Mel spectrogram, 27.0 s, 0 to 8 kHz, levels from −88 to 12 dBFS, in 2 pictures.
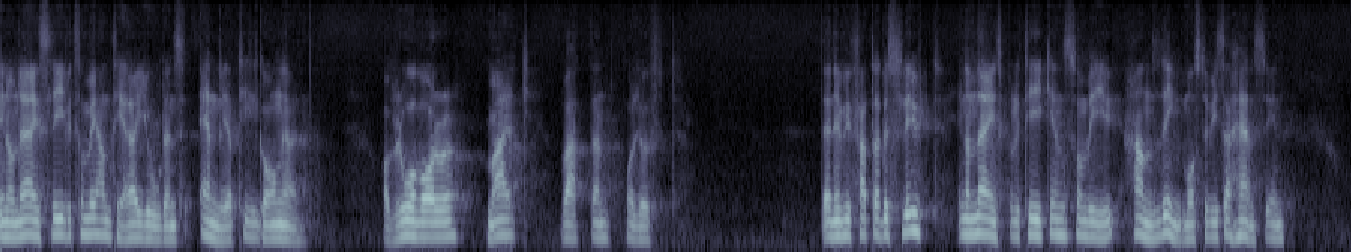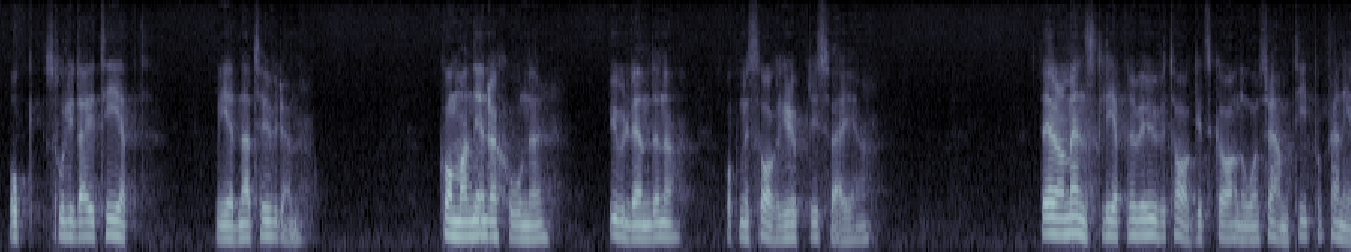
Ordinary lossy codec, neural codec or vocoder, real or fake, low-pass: none; codec, 16 kHz, 0.8 kbps, ZipCodec; fake; none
